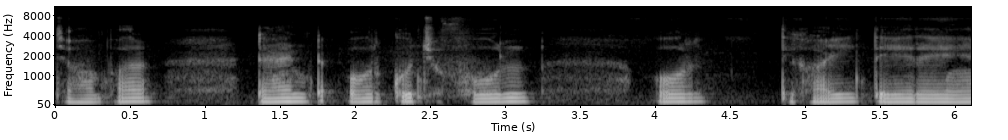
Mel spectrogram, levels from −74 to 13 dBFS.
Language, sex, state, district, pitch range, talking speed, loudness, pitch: Hindi, male, Uttar Pradesh, Shamli, 120-130 Hz, 110 wpm, -17 LUFS, 130 Hz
